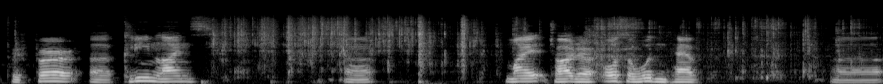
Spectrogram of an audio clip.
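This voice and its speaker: A man's voice: mid-range voice, noisy background. A man from Slovenia with a Slovenian accent, chatting casually on a live stream while building Lego, thinking aloud with lots of fillers and restarts.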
